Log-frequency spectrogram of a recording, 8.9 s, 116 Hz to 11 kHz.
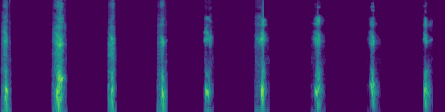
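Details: Nine short, sharp gulping bursts about a second apart, roughly 55 a minute, against silence; persistent violent, very loud hiccup episodes lasting hours, recorded November 2019; hiccups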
